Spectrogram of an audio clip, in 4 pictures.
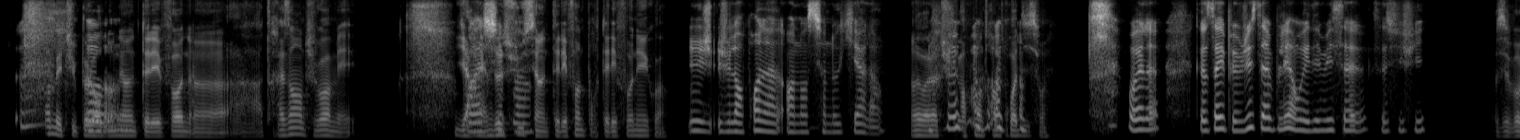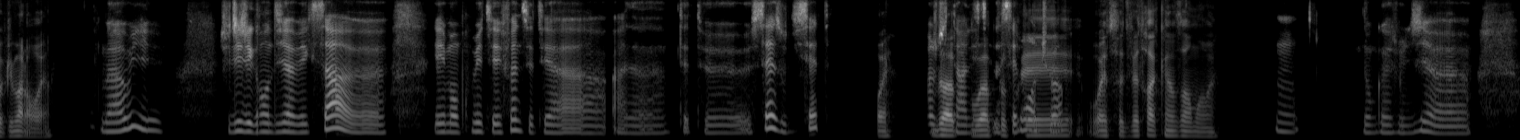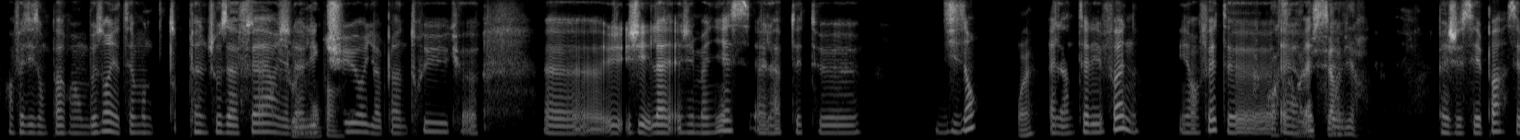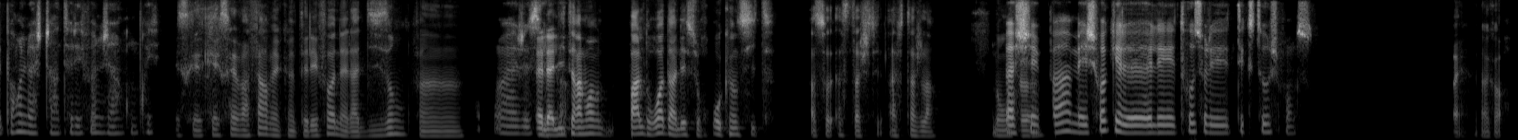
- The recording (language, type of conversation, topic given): French, unstructured, Comment les réseaux sociaux influencent-ils vos interactions quotidiennes ?
- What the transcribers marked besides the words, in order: laugh; other background noise; tapping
